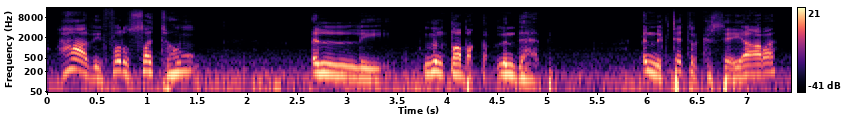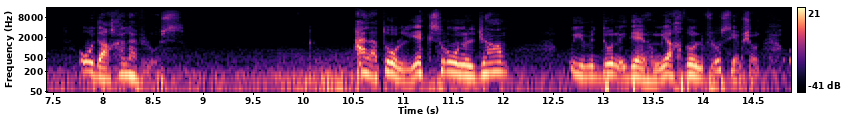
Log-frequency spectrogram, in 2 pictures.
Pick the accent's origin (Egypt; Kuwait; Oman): Kuwait; قصة رقم 25 اللي هو الحرام المقنع اللي حصل عندنا في الكويت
